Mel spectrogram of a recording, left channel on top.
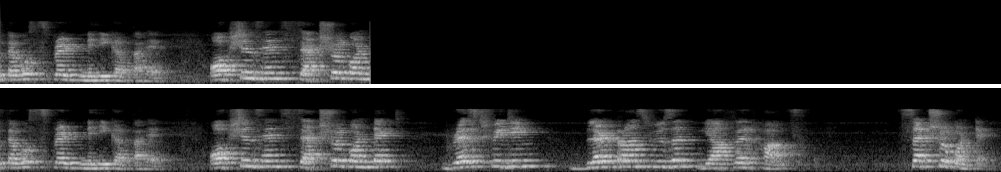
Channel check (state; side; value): drops out; left; at 3.7 s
